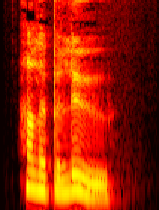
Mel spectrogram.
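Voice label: "hullabaloo", English, uk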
